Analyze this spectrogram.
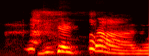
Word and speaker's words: Gaetano: Di Gaetano avec la musique qui va avec, à l'italienne.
